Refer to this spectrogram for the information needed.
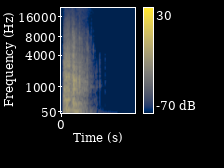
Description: Shoe Step Gravel Medium D.wav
